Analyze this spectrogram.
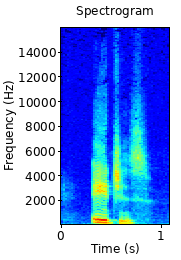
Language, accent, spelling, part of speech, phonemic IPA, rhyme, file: English, US, ages, noun / verb, /ˈeɪ.d͡ʒɪz/, -eɪdʒɪz, En-us-ages.ogg
- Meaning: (noun) 1. plural of age 2. A long time 3. History (past events): Astronomic and geologic history; human history; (verb) third-person singular simple present indicative of age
